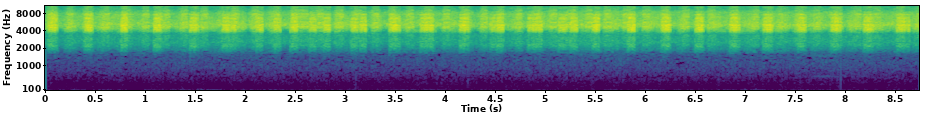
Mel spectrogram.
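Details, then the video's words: Midsummer chorus of cicadas in a pine forest in Greece, a loud, shrill buzzing that throbs in regular beats about three times a second, with no other sounds standing out. "Cicadas singing in midsummer"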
